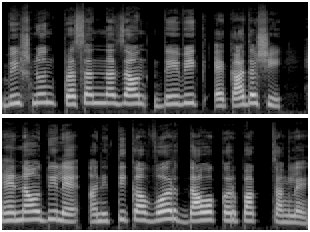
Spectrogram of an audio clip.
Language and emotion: Goan Konkani, neutral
